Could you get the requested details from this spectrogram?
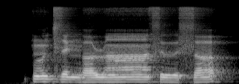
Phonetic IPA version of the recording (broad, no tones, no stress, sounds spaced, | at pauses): p õ d͡z ɛ ŋ ʌ ɹ ãː s ɯː s ʌ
